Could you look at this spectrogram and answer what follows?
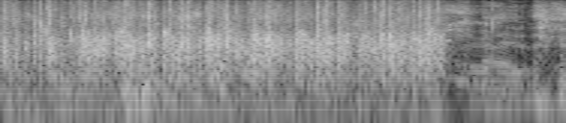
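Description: Hands clap on a podcast, a loud run of rapid applause-like claps that continues for about three seconds and then stops abruptly, followed by a moment of quieter room sound with a voice.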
